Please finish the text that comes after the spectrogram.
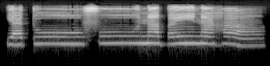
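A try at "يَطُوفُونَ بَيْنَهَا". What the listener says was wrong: So do prolong for 2 seconds on this one.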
